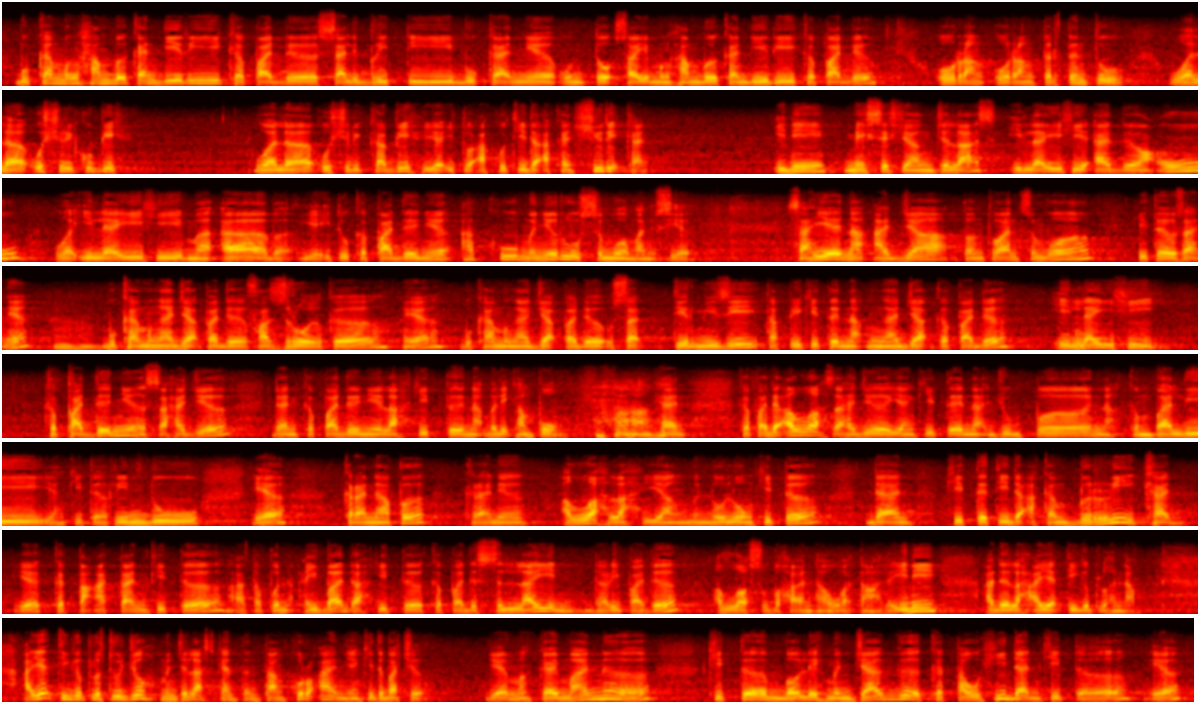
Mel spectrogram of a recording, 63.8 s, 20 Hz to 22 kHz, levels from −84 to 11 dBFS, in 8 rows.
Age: 40-59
